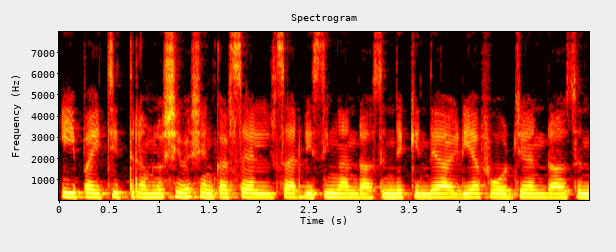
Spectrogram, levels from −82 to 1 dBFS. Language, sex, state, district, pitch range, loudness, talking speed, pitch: Telugu, female, Andhra Pradesh, Sri Satya Sai, 175-185 Hz, -13 LUFS, 160 wpm, 175 Hz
